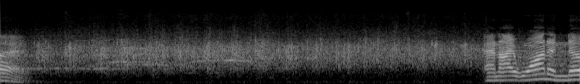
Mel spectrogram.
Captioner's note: applause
